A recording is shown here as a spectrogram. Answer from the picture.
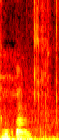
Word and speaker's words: mukbang: It's pronounced mukbang.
